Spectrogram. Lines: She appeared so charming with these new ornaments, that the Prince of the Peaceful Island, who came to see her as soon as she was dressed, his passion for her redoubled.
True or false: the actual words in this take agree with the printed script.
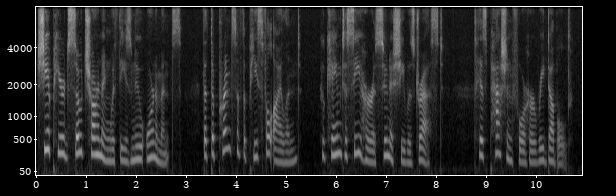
true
